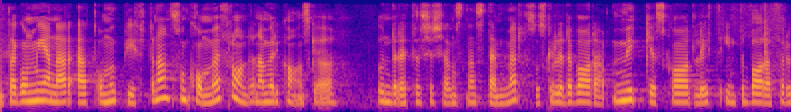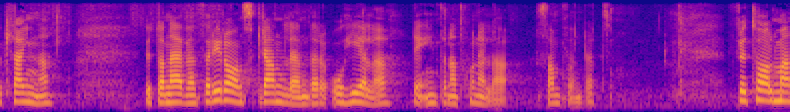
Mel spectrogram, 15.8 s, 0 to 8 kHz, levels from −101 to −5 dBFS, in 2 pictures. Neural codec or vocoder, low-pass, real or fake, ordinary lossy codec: none; 7.2 kHz; real; none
